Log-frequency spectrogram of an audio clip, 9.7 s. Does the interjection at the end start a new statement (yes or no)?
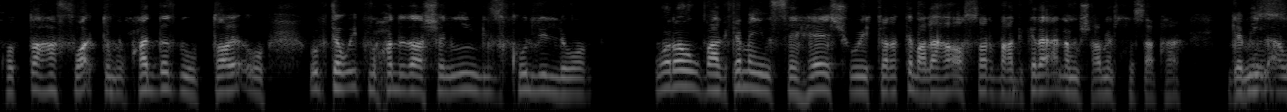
yes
